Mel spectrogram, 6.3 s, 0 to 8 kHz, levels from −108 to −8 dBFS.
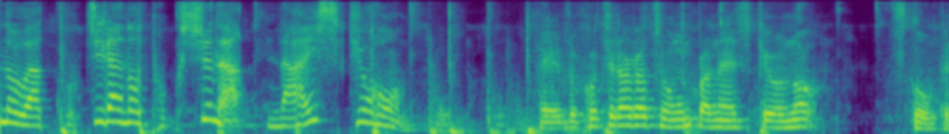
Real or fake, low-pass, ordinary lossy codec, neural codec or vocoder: fake; none; none; codec, 16 kHz, 4.8 kbps, FACodec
